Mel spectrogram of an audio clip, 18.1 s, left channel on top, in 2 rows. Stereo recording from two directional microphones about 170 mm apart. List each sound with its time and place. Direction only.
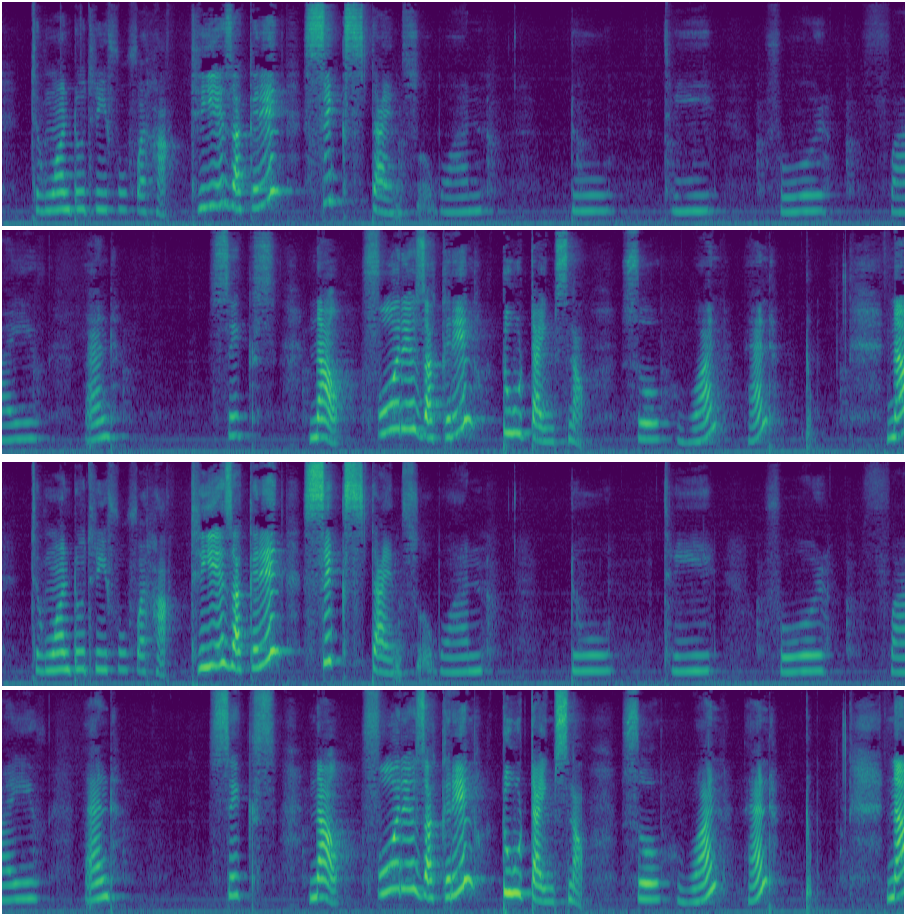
0.3 s a woman's voice: 30° right (ahead or behind)
1.4 s a woman's voice: 45° right (ahead or behind)
6.6 s a woman's voice: 50° right (ahead or behind)
12.1 s a woman's voice: 25° right (ahead or behind)
13.4 s a woman's voice: 40° right (ahead or behind)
